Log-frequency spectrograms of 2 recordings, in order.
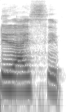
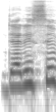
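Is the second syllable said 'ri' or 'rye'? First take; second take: rye; ri. First: The second syllable has a long 'eye' sound. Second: The second syllable has a short 'i' sound. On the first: "दोनों तरीके से pronounce किया जा सकता है" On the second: "डेरिसिव या फिर डेराइसिव दोनों तरीके से प्रोनाउंस किया जा सकता है"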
